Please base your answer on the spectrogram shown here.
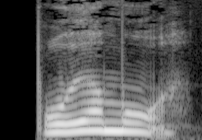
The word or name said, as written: brodermord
